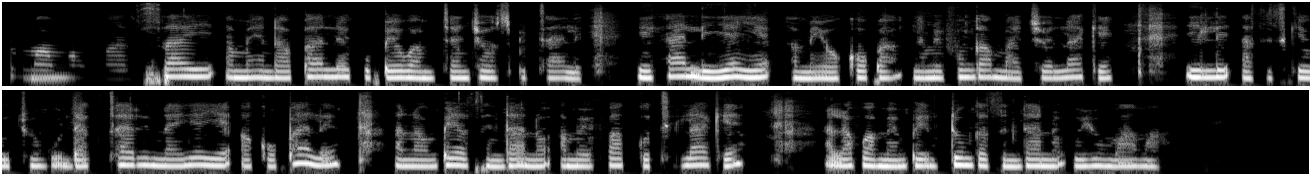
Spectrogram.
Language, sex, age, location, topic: Swahili, female, 18-24, Nakuru, health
